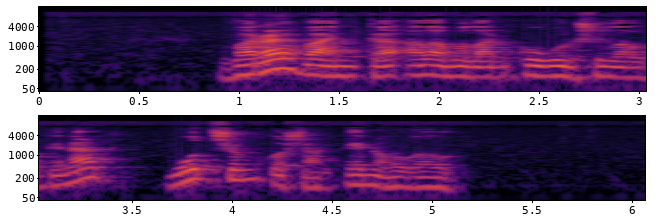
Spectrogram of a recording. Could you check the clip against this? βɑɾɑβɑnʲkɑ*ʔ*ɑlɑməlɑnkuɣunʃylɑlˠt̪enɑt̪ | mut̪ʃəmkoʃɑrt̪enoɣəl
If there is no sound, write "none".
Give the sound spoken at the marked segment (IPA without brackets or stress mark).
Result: ʔ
